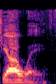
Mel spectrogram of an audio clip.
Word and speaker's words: Yahweh: And whenever we see the word Lord in all caps like this, it is, in the Old Covenant, it is the word YHWH, which many will say is pronounced Yahweh.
